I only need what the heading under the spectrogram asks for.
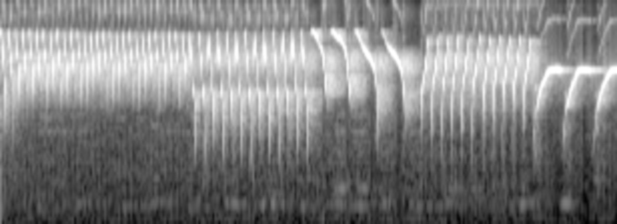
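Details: A canary delivers a training song: a long fast trill that drops lower partway, then varied downslurred whistles and curved chirps in quick succession.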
